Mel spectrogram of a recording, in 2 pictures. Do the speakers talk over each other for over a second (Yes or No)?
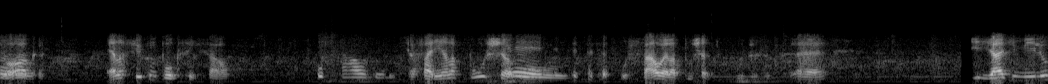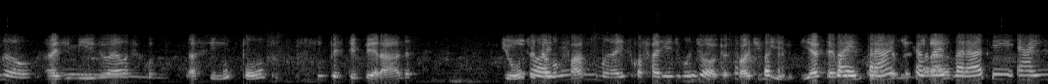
Yes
